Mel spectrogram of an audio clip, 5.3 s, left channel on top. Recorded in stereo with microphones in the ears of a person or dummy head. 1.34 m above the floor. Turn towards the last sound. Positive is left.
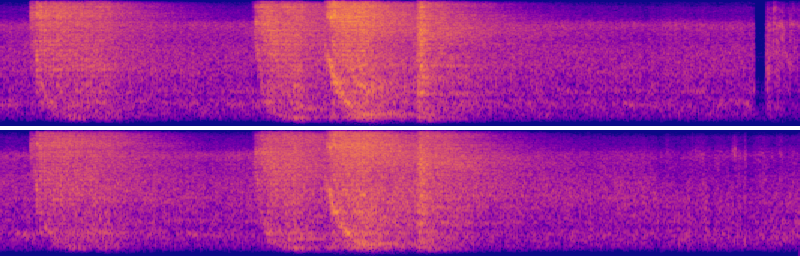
turn(degrees=10)  # may be behind; listen again after turning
